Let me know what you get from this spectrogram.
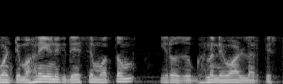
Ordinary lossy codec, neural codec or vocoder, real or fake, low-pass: none; none; real; 3.6 kHz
